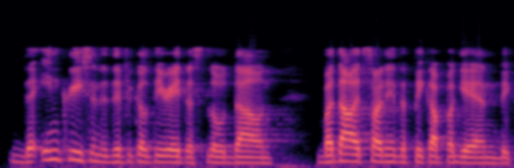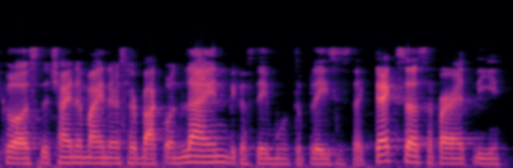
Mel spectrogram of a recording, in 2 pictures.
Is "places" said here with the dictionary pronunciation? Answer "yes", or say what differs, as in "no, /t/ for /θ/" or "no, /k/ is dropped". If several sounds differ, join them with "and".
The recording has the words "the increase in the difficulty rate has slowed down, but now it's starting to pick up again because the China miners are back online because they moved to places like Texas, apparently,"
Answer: no, /s/ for /z/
